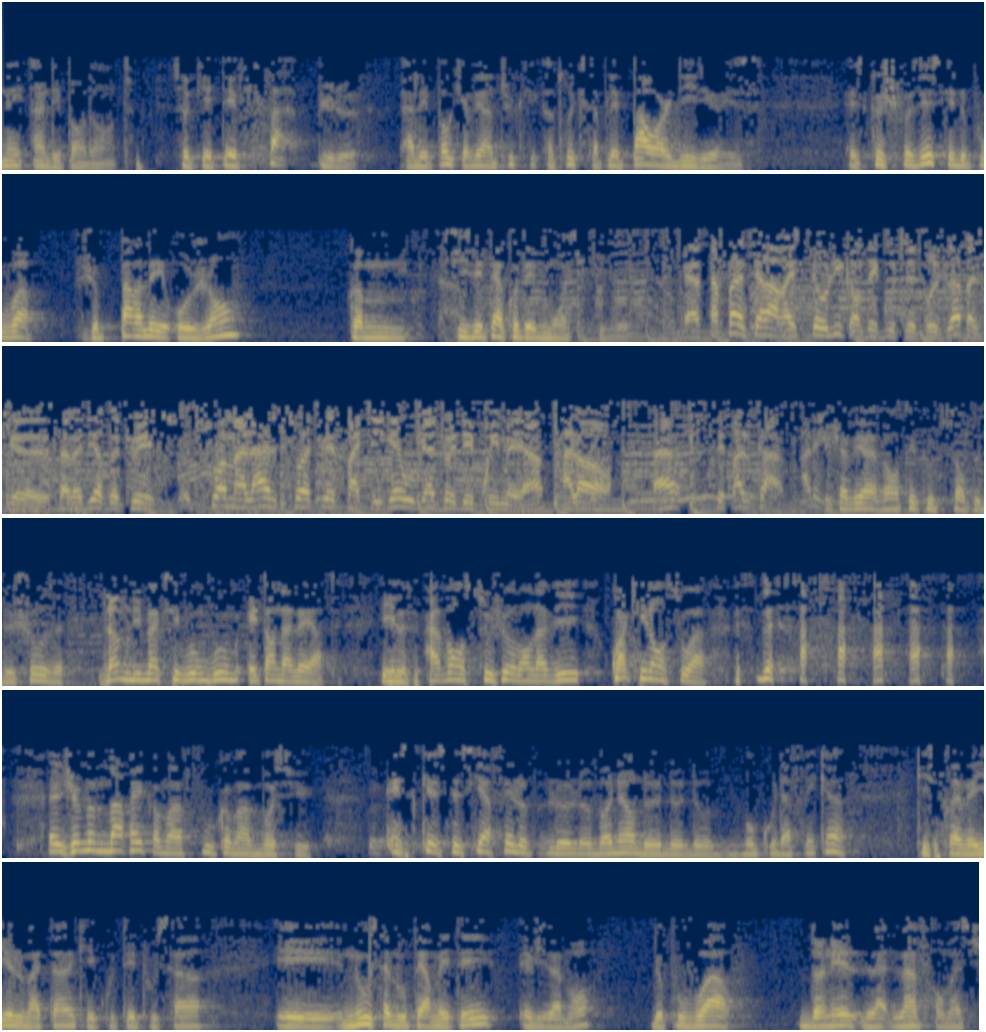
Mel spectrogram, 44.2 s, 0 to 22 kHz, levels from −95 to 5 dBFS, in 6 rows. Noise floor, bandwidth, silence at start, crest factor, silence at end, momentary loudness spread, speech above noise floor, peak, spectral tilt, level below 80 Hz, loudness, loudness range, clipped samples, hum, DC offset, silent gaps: -65 dBFS; 5.8 kHz; 0 s; 18 dB; 0 s; 11 LU; 40 dB; -6 dBFS; -5 dB/octave; -52 dBFS; -26 LUFS; 3 LU; under 0.1%; none; under 0.1%; none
